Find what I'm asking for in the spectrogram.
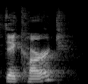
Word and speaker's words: Descartes: Yeah, it's Descartes. It is a Canadian firm. And so you've got that French pronunciation.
